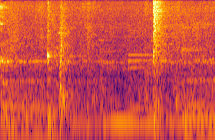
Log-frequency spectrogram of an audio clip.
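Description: Acoustic guitar played between sung lines, its chord ringing with fresh strums about half a second and a second and a half in.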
